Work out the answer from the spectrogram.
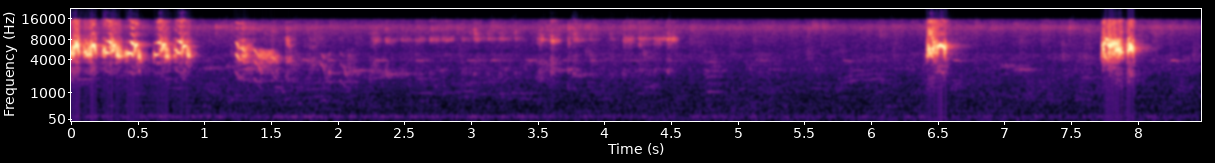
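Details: Male Javan cochoa singing, with ticking and rough chattering among scarlet minivet imitations: a dense burst of high scratchy notes, softer thin twitters, then two separated sharp high chips over a faint hum.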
